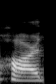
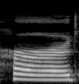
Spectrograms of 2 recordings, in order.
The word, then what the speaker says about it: heart: La pronunciación, por si acaso, heart, not como hurt o algo así, no.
